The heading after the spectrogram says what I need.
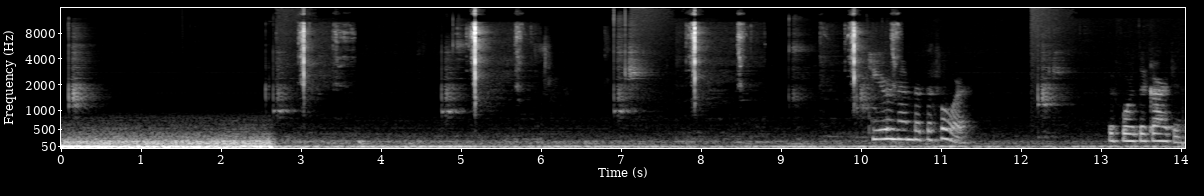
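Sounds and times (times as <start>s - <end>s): sharp mechanical snipping clicks: 2.7s - 3.6s, 4.8s - 5.9s, 7.0s - 8.8s, 9.5s - 10.6s.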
